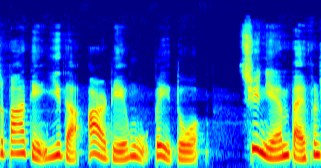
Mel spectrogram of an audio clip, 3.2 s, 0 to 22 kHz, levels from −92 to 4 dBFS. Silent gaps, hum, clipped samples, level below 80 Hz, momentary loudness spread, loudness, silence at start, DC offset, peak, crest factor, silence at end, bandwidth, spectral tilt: none; none; under 0.1%; -64 dBFS; 7 LU; -15 LUFS; 0 s; under 0.1%; -2 dBFS; 12 dB; 0 s; 13 kHz; -6.5 dB/octave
